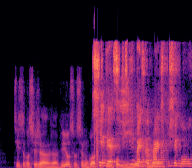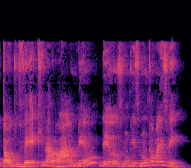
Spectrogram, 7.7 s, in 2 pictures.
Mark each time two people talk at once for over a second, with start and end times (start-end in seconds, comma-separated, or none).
1.9-3.3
